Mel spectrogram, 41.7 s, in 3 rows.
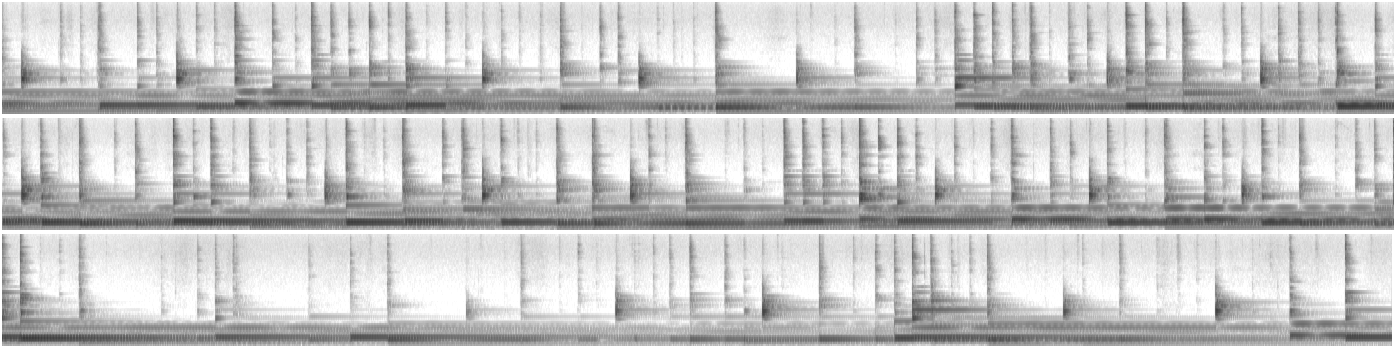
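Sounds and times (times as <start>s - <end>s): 
rav vast steel tongue drum in B major: 0.0s - 41.7s.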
